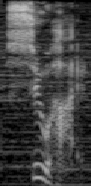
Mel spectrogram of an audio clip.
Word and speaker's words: Szuhai: a theory today brought to you by Jonathan sue hi I made sure to say it right the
